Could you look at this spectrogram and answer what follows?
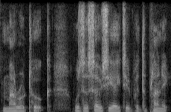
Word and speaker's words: Marduk: theme of serpentine Conquest marduk's symbolic animal and servant whom he once vanquished is the dragon mushusu and Marduk whose name was likely originally pronounced as marutuk was associated with the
